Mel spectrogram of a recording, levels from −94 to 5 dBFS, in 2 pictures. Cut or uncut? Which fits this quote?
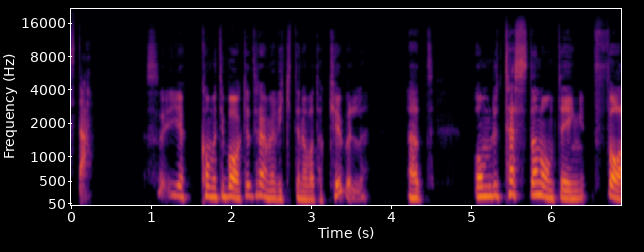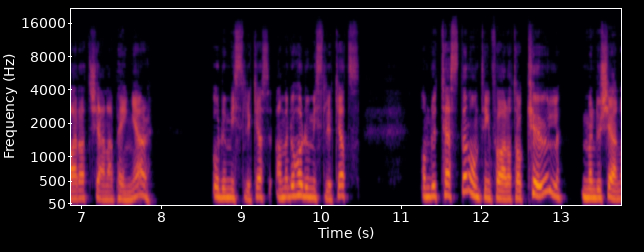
uncut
